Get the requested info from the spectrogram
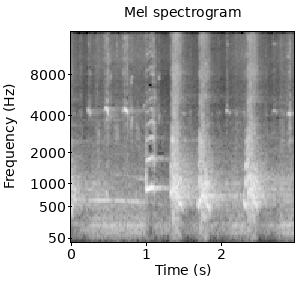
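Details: Peanut, a Boxer up for adoption, gives a short whine then three quick sharp barks in about a second and a half, faint high chirps behind.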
